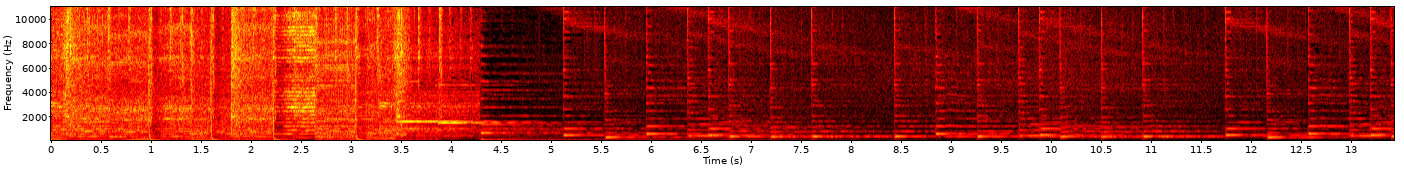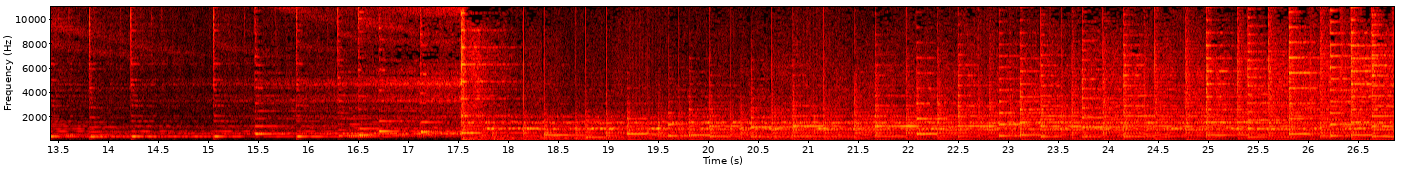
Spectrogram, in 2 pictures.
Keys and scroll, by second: 13.8 ctrl+alt+shift+e.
